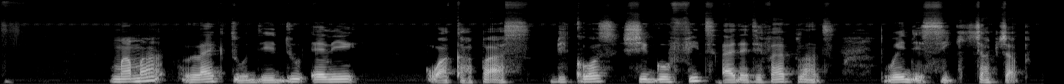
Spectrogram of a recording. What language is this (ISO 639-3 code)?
pcm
